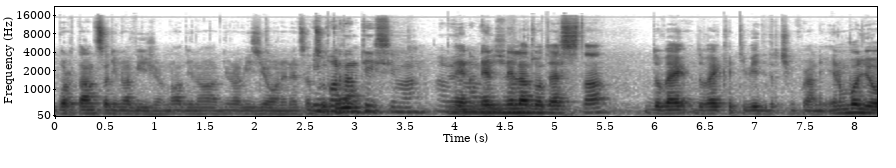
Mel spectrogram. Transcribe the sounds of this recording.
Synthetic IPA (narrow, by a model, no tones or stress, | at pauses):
mport̪ant̪sad̪iunaviːʒonːɔd̪iunad̪iunavizjoːnenelsɛnsotp̪ut̪ant̪isːimanenenelːat̪uːat̪ɛst̪a | d̪oveɛd̪oveɛk̟ʰːet̪ːiveːd̪it̪ɾḁt͡ʃːiŋkweanːiʔḛnːoɱvɔʎːo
